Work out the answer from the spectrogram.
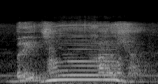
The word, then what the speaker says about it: Brit Hadashah: Qual a pronúncia? Brit Hadashah.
